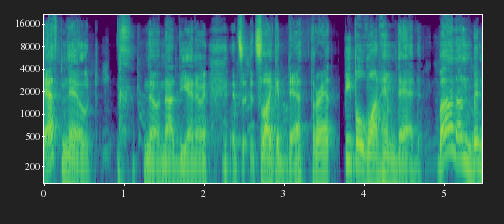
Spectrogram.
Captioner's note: chuckles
